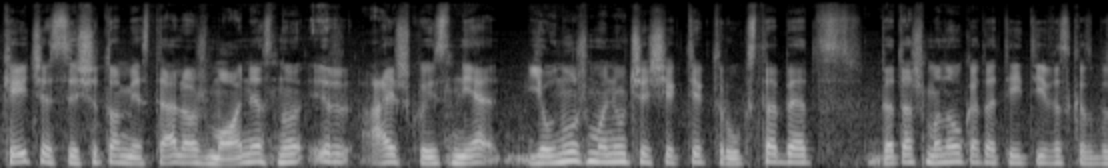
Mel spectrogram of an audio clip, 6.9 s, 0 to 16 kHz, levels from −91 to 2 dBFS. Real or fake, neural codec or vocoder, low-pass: real; none; 14.4 kHz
